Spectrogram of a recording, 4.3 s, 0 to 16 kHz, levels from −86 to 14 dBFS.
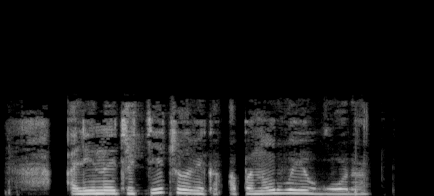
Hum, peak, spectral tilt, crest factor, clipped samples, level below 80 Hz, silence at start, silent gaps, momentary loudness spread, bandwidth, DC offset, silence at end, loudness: none; -2 dBFS; -4 dB/octave; 14 dB; under 0.1%; -58 dBFS; 0.2 s; 0.53-0.67 s, 2.25-2.29 s, 2.41-2.45 s; 17 LU; 8 kHz; under 0.1%; 0.65 s; -15 LUFS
